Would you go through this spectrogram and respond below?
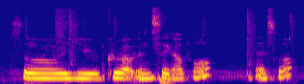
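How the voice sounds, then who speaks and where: Woman podcast host, mid-pitched, brisk interviewer, faint music. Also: fairly even intonation, creaky. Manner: bright opener, then frequent short backchannels. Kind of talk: interview hosting.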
